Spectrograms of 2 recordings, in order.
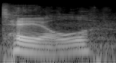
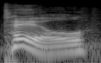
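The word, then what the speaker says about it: Tael: So, I was like, "Oh, their names are Tat and Tail or like Tal or whatever. I don't even remember how I mentally pronounced Tail's name."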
